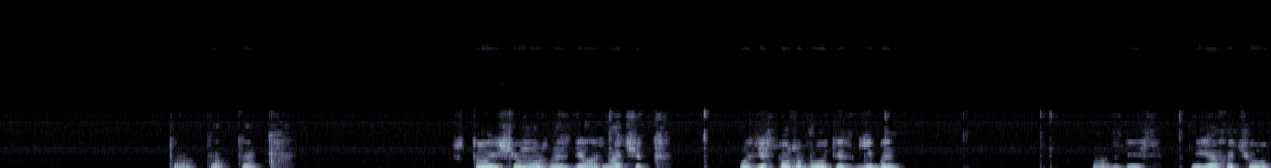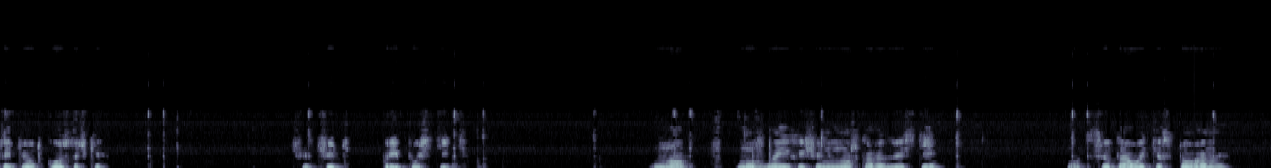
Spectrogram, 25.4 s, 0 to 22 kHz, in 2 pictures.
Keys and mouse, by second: 6.7 middle click, 9.0 middle click, 10.5 click, 11.7-13.5 middle drag, 14.1 shift+click, 15.7-17.2 drag, 17.6-18.7 middle drag, 20.8-22.4 drag, 24.7-25.4 drag.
